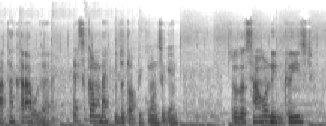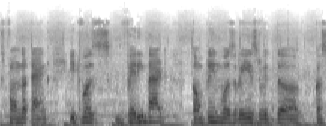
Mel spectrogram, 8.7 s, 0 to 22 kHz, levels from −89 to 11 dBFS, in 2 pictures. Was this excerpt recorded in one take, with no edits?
yes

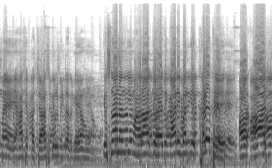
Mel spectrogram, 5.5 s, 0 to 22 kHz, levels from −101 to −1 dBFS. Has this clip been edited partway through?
yes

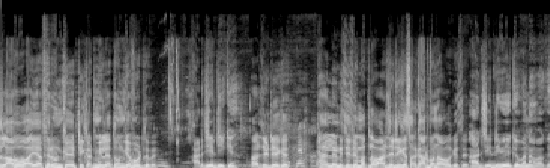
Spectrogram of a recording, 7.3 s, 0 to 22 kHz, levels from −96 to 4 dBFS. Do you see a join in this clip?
no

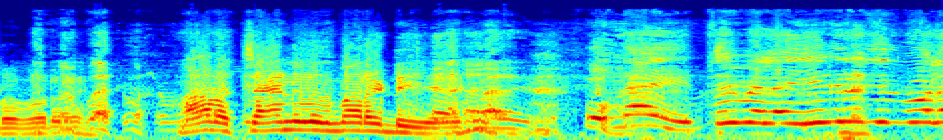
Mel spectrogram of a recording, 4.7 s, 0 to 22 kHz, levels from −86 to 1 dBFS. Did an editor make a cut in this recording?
no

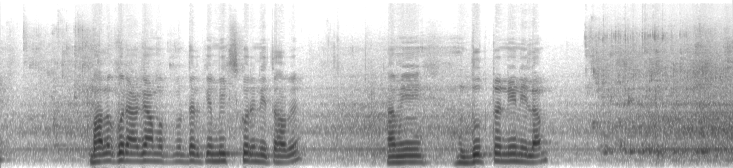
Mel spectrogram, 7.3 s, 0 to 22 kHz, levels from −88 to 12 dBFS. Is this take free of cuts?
yes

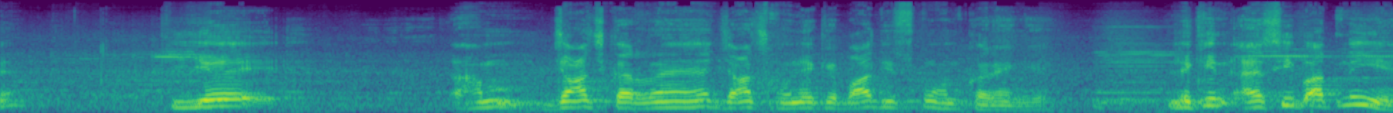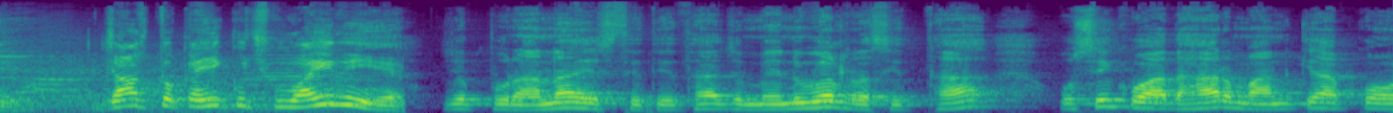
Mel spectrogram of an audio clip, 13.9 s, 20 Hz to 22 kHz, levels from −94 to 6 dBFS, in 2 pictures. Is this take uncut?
no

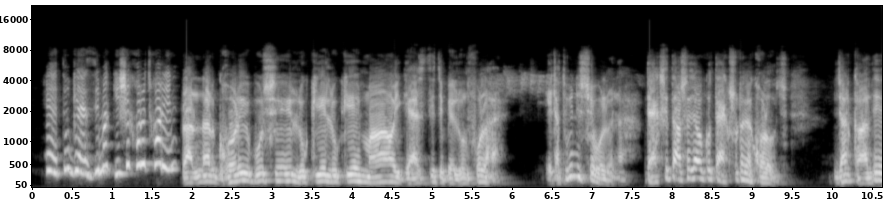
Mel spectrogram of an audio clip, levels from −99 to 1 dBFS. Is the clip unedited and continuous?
no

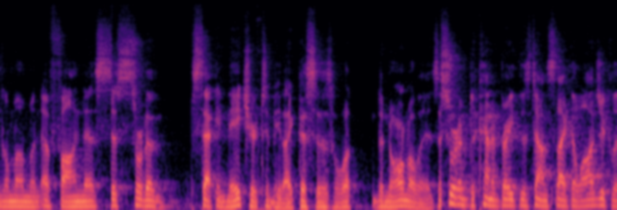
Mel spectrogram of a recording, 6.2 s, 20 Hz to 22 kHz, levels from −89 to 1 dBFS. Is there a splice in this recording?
yes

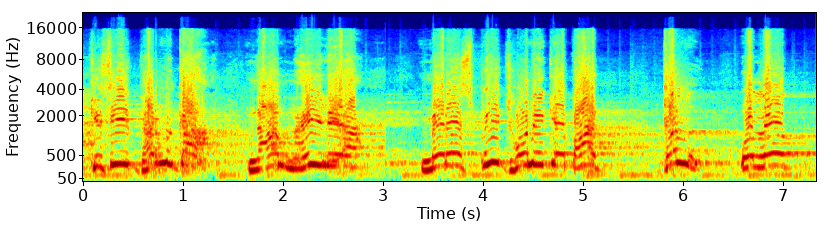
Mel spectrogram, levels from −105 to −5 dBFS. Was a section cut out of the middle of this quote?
yes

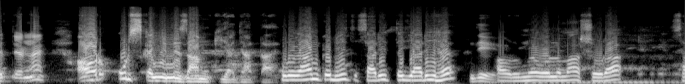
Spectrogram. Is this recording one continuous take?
no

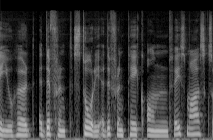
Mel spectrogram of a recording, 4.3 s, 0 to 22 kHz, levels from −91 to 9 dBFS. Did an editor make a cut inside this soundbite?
yes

